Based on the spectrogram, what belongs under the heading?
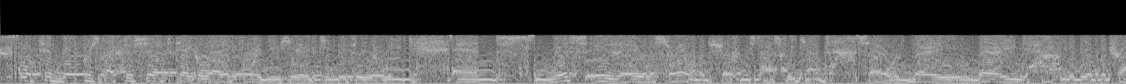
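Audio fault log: throughout: companded audio read as linear. A-law bytes play as raw 8-bit samples without expansion, so quiet speech swings as widely as loud, giving buzzy distortion and noisy pauses.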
